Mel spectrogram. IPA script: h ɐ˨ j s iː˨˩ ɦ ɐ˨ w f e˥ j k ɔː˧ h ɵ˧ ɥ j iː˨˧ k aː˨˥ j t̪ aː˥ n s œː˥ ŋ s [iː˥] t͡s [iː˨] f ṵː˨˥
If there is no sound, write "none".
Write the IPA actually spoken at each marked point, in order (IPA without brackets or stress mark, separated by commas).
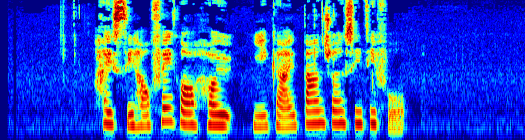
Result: iː˥, iː˥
